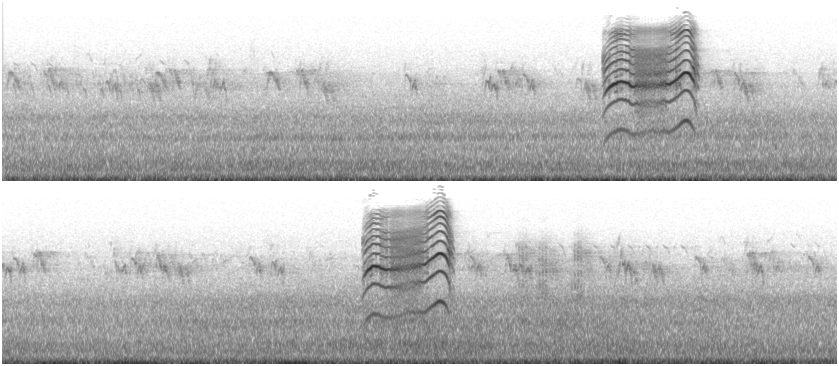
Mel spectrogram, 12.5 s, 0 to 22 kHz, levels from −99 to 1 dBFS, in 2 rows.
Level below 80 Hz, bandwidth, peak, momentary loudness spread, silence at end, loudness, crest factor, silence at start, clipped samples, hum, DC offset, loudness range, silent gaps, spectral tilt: -34 dBFS; 14.5 kHz; -8 dBFS; 21 LU; 0 s; -22 LUFS; 20 dB; 0 s; under 0.1%; none; under 0.1%; 15 LU; none; -1.5 dB/octave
